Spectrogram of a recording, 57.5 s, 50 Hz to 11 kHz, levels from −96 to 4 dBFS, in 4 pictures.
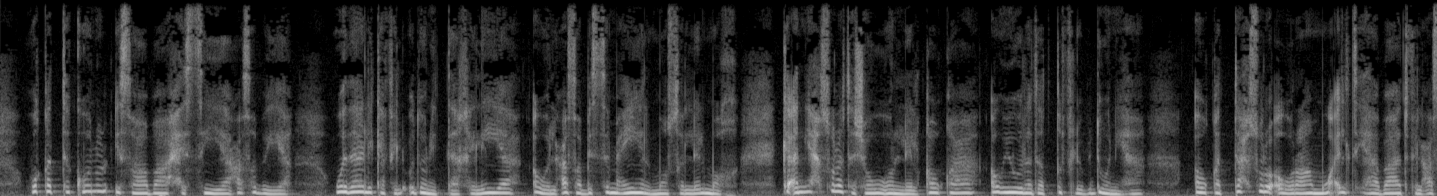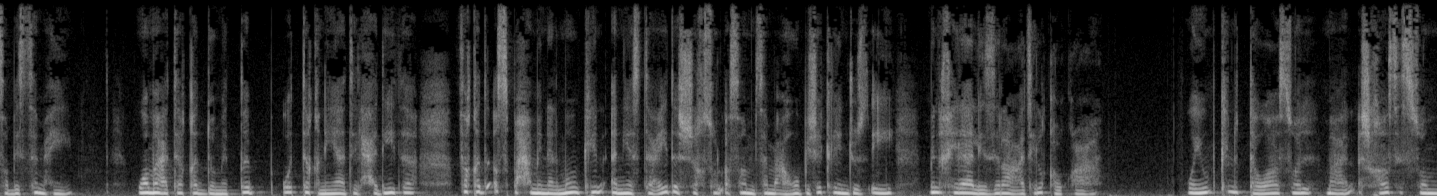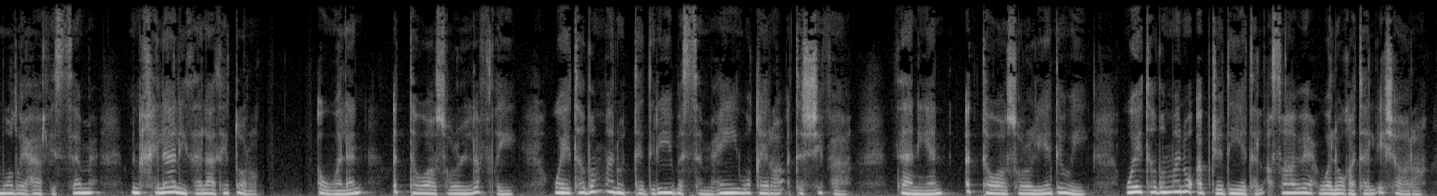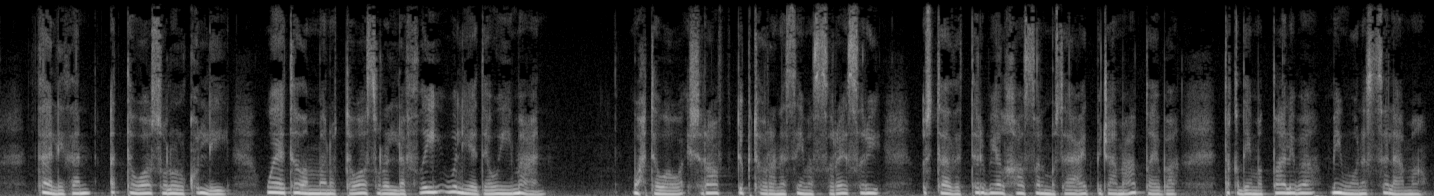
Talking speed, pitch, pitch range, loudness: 105 wpm, 230 Hz, 210-255 Hz, -25 LUFS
